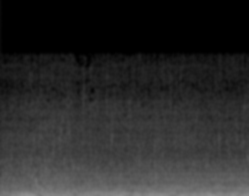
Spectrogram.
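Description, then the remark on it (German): Water laps softly and steadily against a boat in a cave, a quiet continuous trickling and splashing with a low, even hum underneath and no voices. “Wasser plätschert ganz leise und gleichmäßig an das Boot.”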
